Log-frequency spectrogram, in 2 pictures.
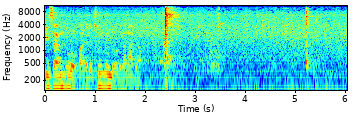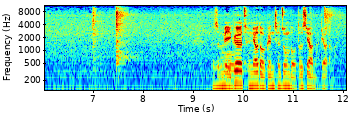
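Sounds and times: metal hoppers clicking: 2.3s - 3.6s, 7.0s - 7.9s, 11.6s - 12.0s.

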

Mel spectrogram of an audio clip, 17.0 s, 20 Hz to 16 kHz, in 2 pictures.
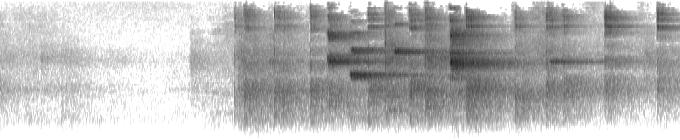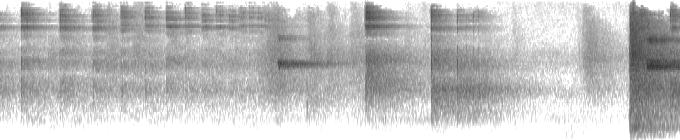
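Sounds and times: ping pong ball hitting paddles: 2.9s - 12.4s, 13.0s - 14.9s, 16.4s - 17.0s
ball bouncing on floor: 2.9s - 14.8s, 16.4s - 17.0s.

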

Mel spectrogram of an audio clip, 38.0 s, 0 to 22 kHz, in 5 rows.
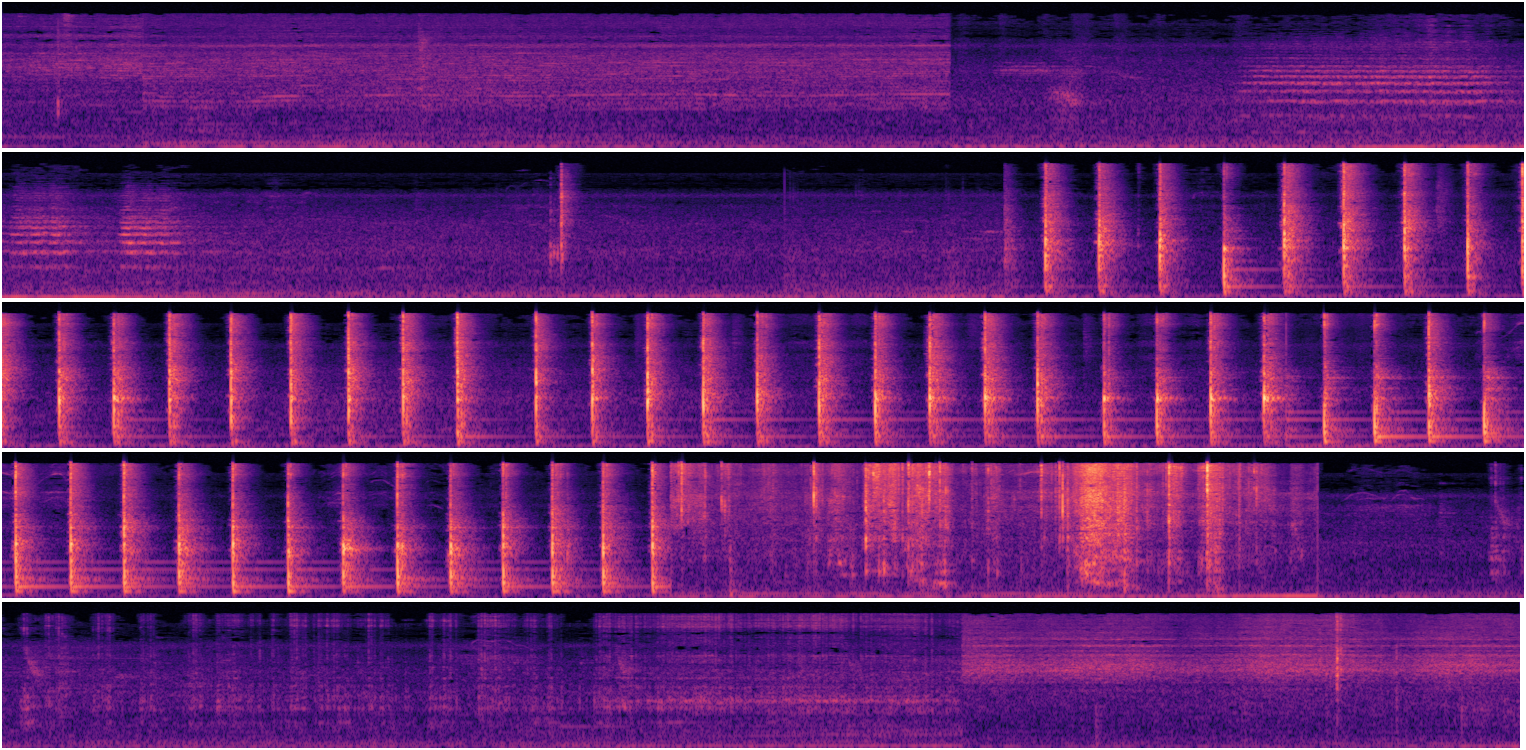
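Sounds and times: hammer tapping metal plate: 12.6s - 26.2s
plastic film rustling: 26.2s - 29.4s.

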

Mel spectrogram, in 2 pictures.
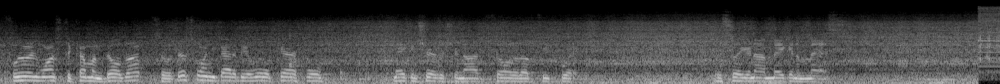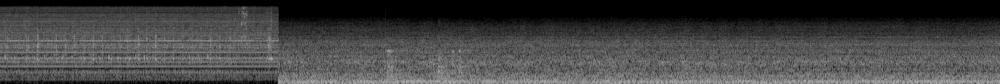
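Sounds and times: industrial machinery drone: 0.0s - 20.0s
high whining tones: 9.8s - 12.8s.

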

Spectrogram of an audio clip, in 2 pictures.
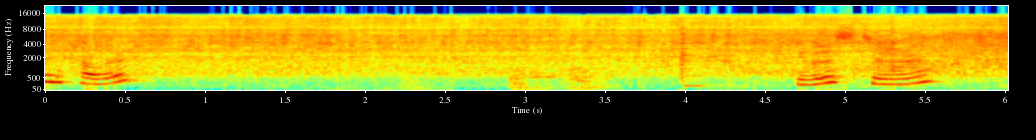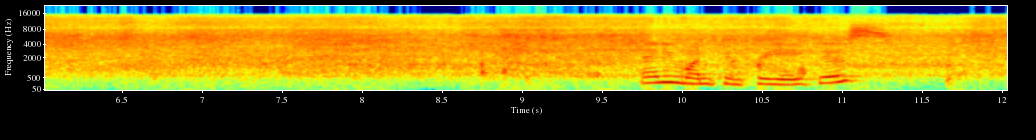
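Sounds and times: chicken frying in oil: 0.0s - 12.0s.

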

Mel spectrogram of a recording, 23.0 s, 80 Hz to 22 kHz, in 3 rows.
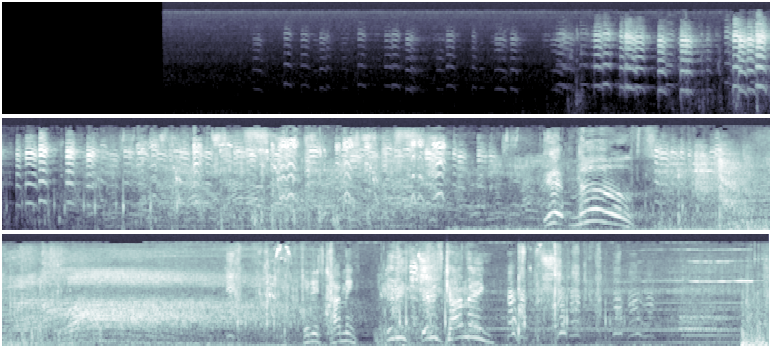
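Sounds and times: chorus of high squeaks: 2.9s - 13.0s, 14.1s - 15.0s, 19.2s - 23.0s
low rumble: 14.1s - 19.2s.

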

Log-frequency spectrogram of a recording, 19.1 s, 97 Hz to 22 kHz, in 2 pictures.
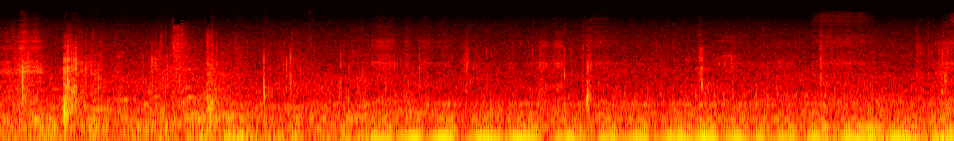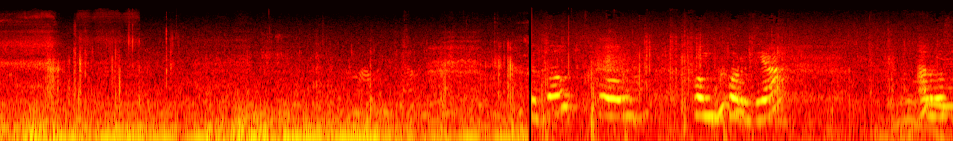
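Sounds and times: engine humming steadily: 0.0s - 19.0s.

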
